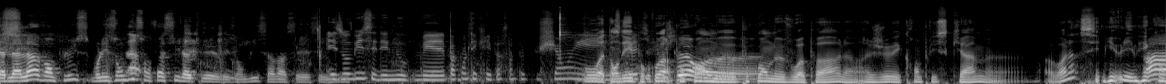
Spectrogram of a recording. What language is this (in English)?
French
